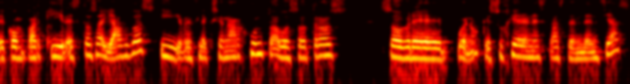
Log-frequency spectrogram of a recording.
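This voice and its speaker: A woman with a non-native accent, at a fairly slow pace. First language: not Spanish (speaking Spanish). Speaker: NGO researcher. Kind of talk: webinar presentation. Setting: online webinar. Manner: halting, many fillers.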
